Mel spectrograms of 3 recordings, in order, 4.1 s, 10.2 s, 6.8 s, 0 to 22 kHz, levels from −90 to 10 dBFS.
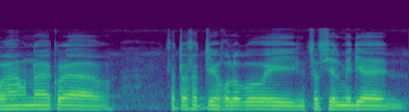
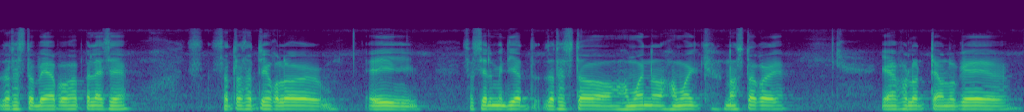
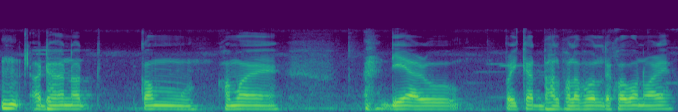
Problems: constant background noise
